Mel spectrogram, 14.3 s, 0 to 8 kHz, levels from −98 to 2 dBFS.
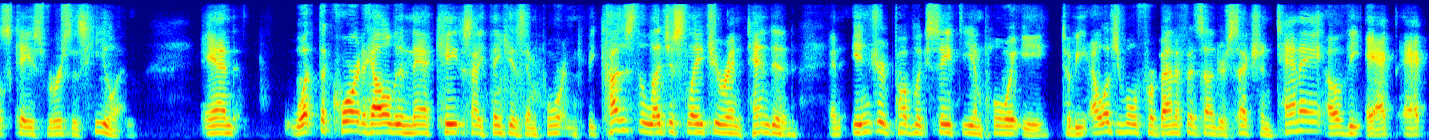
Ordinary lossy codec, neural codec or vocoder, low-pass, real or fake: AAC, 32 kbps; codec, 16 kHz, 0.8 kbps, ZipCodec; 7.2 kHz; fake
